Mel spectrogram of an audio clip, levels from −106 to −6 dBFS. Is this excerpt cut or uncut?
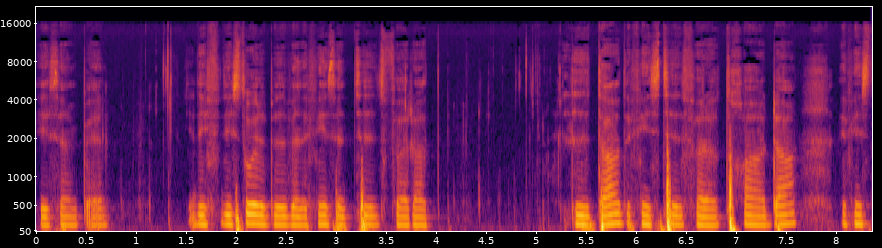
uncut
